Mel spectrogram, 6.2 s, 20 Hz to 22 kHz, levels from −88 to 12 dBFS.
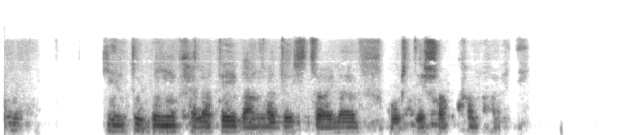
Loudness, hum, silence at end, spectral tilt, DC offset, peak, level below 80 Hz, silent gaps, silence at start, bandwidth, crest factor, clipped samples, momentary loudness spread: -18 LUFS; none; 0.95 s; -3.5 dB/octave; under 0.1%; -2 dBFS; -62 dBFS; 0.59-0.71 s, 0.83-1.02 s; 0.05 s; 8.4 kHz; 18 dB; under 0.1%; 15 LU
